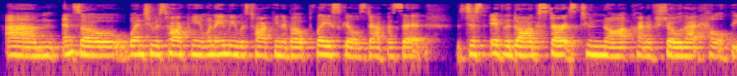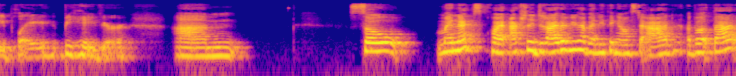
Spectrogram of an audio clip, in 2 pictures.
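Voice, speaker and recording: A woman's voice: mid-range voice, fairly even intonation, moderate pace, a bit bright. A woman hosting a podcast and working as a dog trainer. She talks conversationally and runs through her points with frequent "um" and "like" fillers. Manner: lists points with many "um" and "like" fillers.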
